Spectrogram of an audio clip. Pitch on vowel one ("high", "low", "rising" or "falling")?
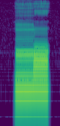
high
